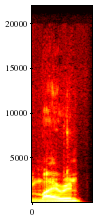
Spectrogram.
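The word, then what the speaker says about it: Miran: that's obviously due to Steven Moran or Myron as people are now calling him uh which I didn't know how to pronounce before.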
